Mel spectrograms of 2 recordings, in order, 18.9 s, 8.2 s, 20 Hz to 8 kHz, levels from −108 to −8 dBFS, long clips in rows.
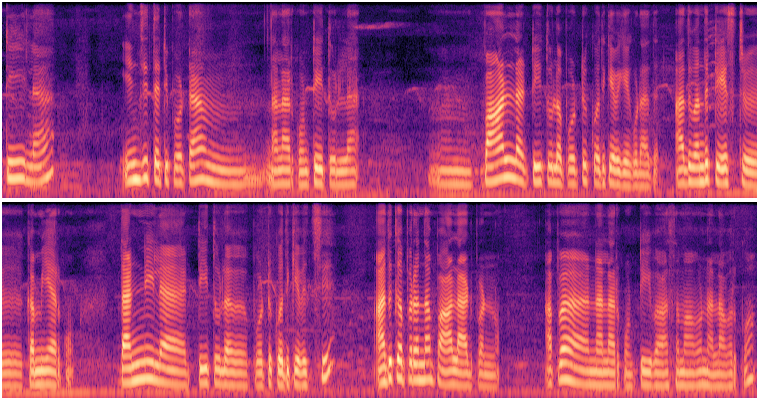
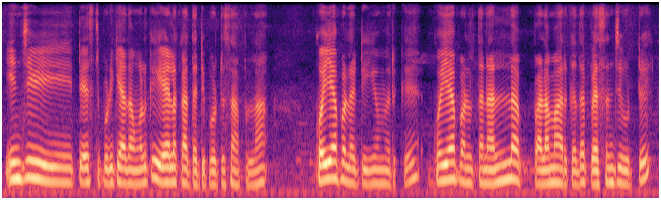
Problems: constant background noise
